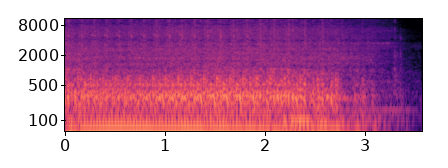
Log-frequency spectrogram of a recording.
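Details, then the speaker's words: Porsche 944 first start after cylinder head and cam/balance shaft belt replacement, exhaust not yet refitted: starts first go, loud raw even idle throb with open-pipe rasp, steady before shutdown; engine runs fine. "That's good news, everything started. Don't worry about the exhaust noise because I haven't put the exhaust back on."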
